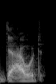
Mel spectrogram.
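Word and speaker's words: Gawd: And it seems to be effectively led by Gaud. Or I'm going to pronounce it Gaud, because it's G-A-W-D.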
